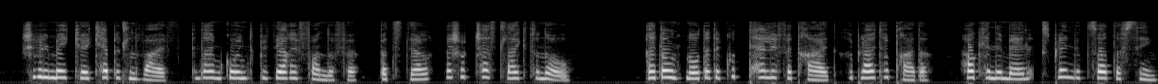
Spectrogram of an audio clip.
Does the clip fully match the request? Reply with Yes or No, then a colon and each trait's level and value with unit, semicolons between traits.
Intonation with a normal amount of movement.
Yes: average, 3.6 semitones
